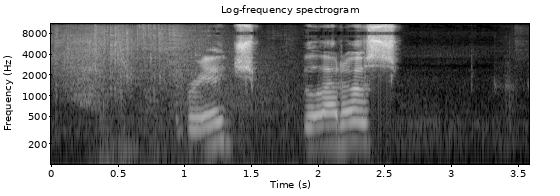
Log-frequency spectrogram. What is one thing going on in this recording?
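A heavy mechanical door slides shut.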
